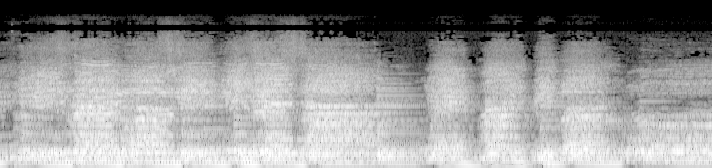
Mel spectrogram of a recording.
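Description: Large mixed choir singing a spiritual, with keyboard and double bass accompaniment; a deep bass line holds long notes beneath the voices.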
